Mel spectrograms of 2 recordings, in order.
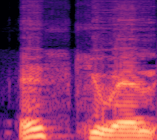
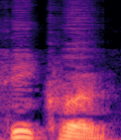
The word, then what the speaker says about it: SQL: functions manage multiple tables SQL introduction SQL is the abbreviation of structured query language it is pronounced as s q l or sequel it has become a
